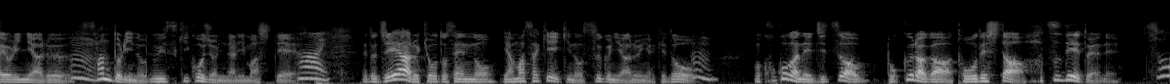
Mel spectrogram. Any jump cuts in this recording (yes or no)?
no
